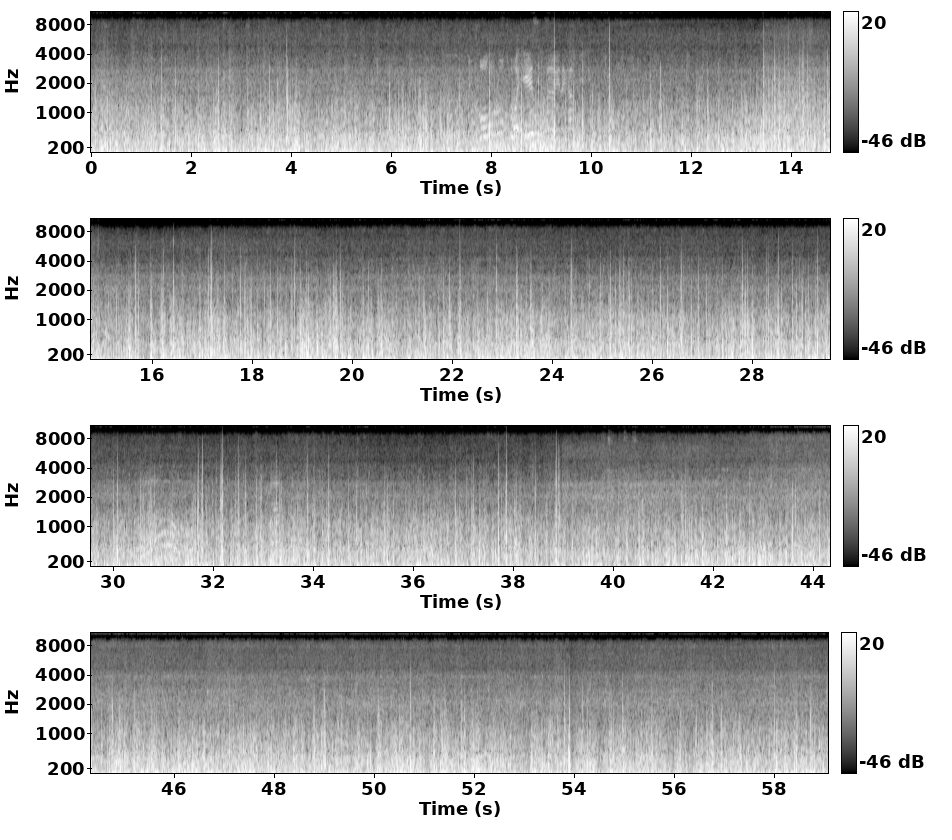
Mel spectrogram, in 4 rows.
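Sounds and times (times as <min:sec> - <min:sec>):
train wheels rumbling on rails: 0:00.0 - 0:59.0
wind rushing in: 0:00.0 - 0:59.0.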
